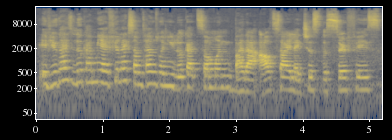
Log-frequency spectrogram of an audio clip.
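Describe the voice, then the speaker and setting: A woman's voice: mid-range voice, fairly quick. Woman in her twenties, roomy distant sound. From Cuba. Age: 20s. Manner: rambling, candid and heartfelt. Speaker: beauty vlogger. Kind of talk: casual chat to camera. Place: room at home. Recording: roomy echo, off-mic, faint hiss.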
